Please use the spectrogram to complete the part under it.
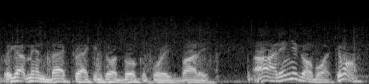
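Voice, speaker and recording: A man's voice: mid-range voice, sing-song, quick pace, over music, natural voice. An American actor playing a folksy, easygoing Texas lawman in a 1950s western radio drama. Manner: folksy, colloquial. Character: folksy, easygoing male Texas lawman handling his horse. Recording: muffled, noisy old radio recording.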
